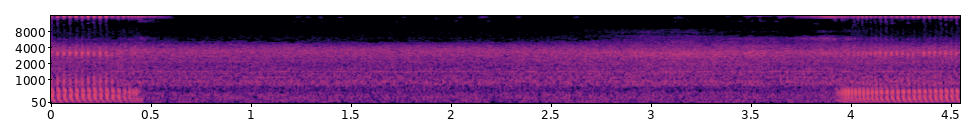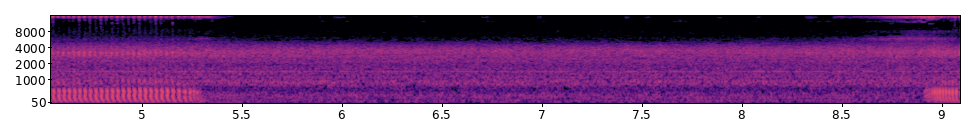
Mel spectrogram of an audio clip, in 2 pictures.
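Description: Loud, rough, rumbling snore bursts, each lasting about a second, separated by a long steady rasping breath; snoring in a flat-faced dog.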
